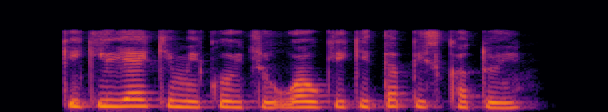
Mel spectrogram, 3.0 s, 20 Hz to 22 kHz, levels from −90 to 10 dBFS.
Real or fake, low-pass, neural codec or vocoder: fake; 7.2 kHz; codec, 44.1 kHz, 7.8 kbps, DAC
